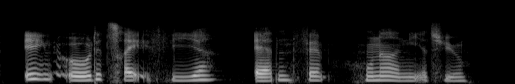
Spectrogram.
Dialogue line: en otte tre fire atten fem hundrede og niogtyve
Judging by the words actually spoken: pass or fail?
pass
